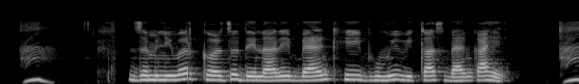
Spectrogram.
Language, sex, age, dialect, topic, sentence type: Marathi, female, 31-35, Northern Konkan, banking, statement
